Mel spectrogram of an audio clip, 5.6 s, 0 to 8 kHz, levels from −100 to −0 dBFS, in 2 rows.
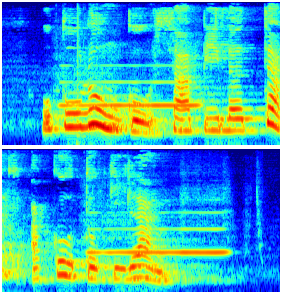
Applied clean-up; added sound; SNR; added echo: none; Wind instrument, woodwind instrument; 9 dB; reverberation time 0.7 s.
